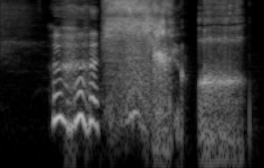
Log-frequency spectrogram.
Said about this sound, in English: Who is, why is he breathing like that? Why, first of all, why is he breathing, really?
